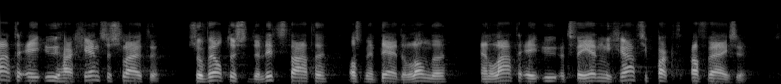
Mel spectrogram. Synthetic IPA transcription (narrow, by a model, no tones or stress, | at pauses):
aːt̚dəejʔyɦaːɹχrɛnzəslœɥtən | z̥owʋɛlˠtɵsəndəlɪtstaːtən | ɑlˠsmɛt̚dɛɹdəlɑndən | ɛnlaːt̚dəejʔyɦətfejɛnmiχraːtsipɑktɑfʋɛjzə̰n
